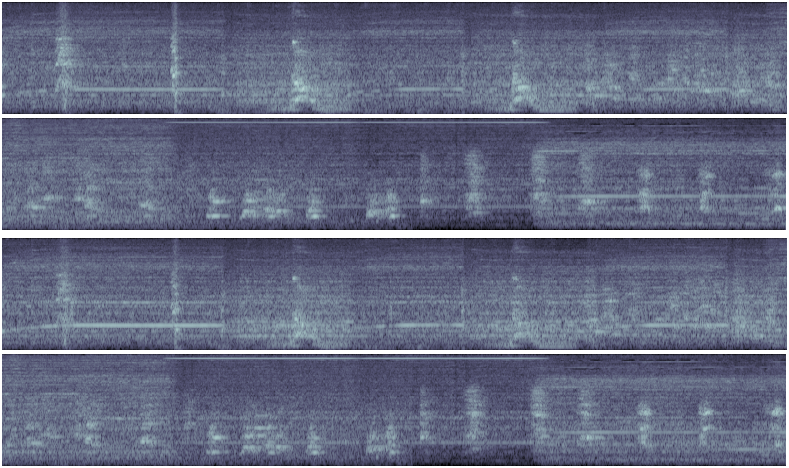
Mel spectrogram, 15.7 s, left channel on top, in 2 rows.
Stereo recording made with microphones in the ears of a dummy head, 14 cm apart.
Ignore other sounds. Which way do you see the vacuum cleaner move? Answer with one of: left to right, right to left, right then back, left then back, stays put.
stays put.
